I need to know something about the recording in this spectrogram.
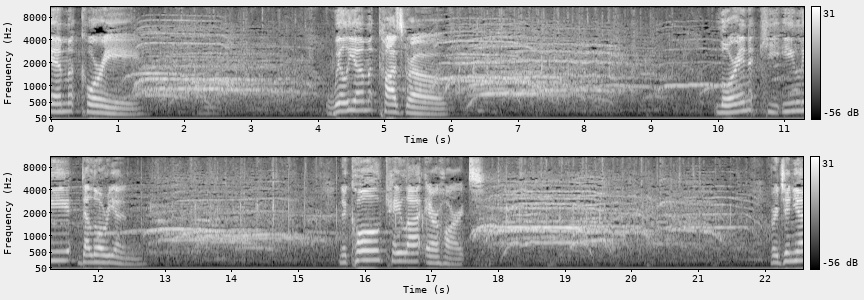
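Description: An audience cheers and whoops.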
